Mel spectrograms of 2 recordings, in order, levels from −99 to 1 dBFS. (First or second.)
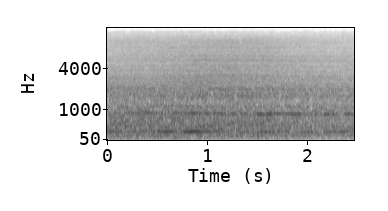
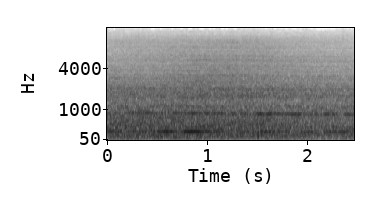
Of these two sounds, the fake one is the first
